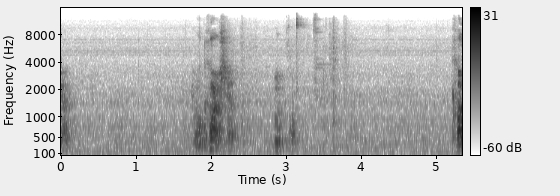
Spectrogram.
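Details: Female pet African grey parrot indoors, mumbling while eating and imitating male and female human voices; a few short speech-like bursts of mumbled syllables around the middle, then a sharper burst at the end, over quiet room hiss.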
